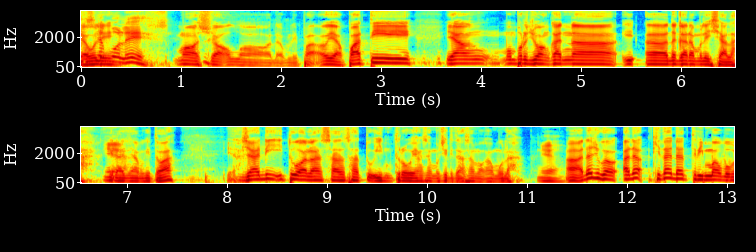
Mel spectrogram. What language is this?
Malay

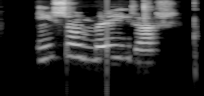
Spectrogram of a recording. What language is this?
Icelandic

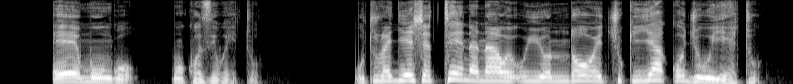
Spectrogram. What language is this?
Swahili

